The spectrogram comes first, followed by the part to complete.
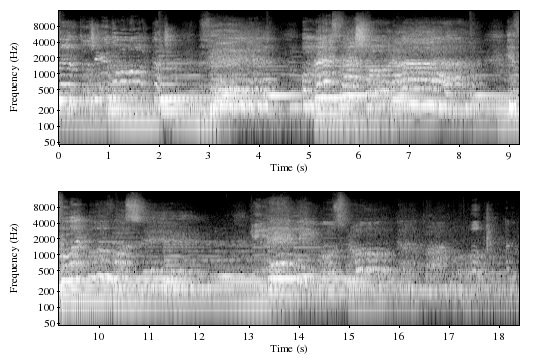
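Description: A gospel vocal group, a man and two women, singing a Portuguese-language worship song in harmony over keyboard accompaniment, getting quieter towards the end.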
